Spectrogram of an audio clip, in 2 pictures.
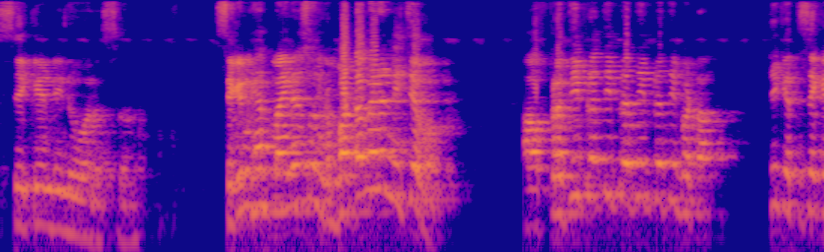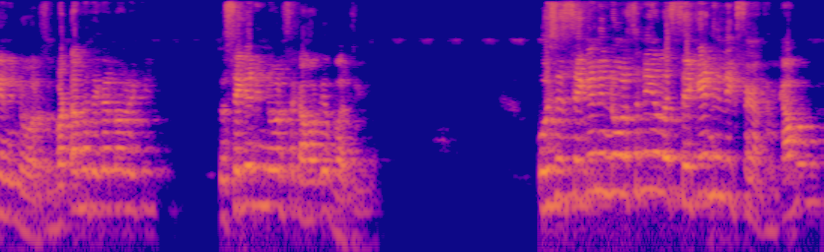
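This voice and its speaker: A man's voice: extremely high pitch, sing-song, fairly quick, long pauses, echoey room. A man teaching a chemistry class, repeating answers and prompting his students. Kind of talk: classroom lecture.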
